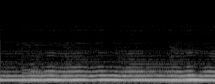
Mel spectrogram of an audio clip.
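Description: A man's voice holding one long sung note with a slight waver, over a steady low sustained tone.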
